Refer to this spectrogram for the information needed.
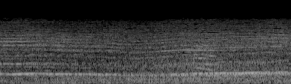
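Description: A steady, high-pitched mechanical buzz of a small remotely operated Russian drone chasing a vegetable vendor around his market stall in Kherson, Ukraine, whines continuously, its pitch edging slightly upward as it holds loud, over a rough background noise.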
